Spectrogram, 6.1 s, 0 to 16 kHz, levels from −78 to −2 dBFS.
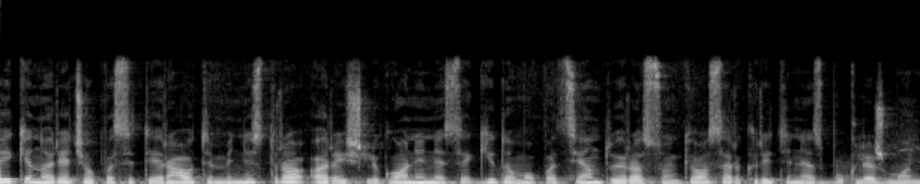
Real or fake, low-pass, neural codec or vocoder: real; 10.8 kHz; none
